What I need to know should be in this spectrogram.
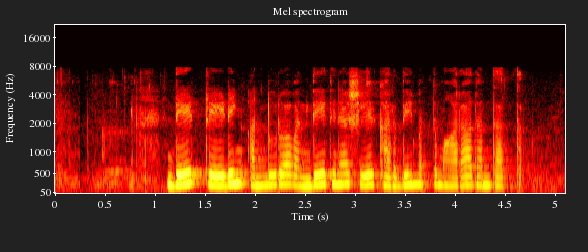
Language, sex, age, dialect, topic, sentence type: Kannada, female, 46-50, Northeastern, banking, statement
